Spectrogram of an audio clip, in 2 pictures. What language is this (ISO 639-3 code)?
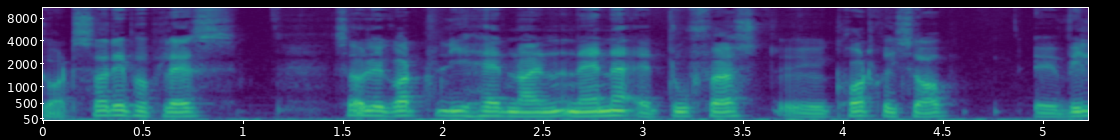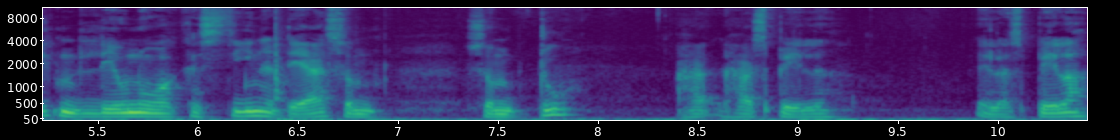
dan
